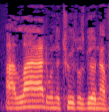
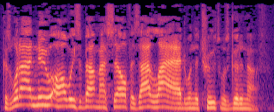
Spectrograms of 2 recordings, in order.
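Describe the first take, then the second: First: LIED leaned on, words spaced out; lied dwelt on as he repeats it to the room; slow stressed repeat. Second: Said in the usual way. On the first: Real, not acted. Telling the AA room with LIED stressed. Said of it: "repeated slower, stressed on lied".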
